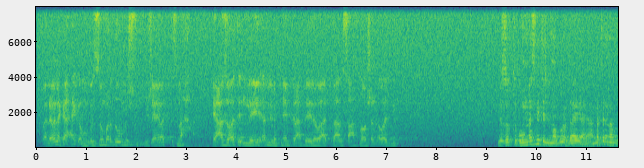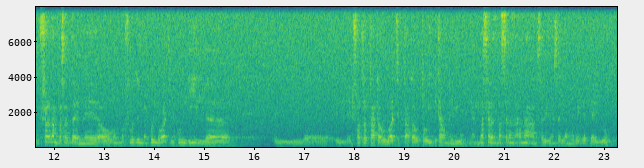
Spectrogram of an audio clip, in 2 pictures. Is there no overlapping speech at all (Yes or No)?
Yes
